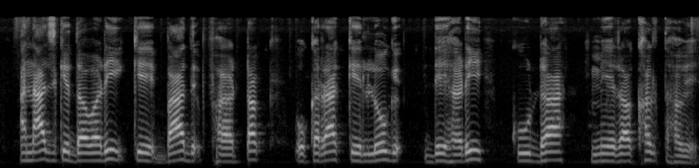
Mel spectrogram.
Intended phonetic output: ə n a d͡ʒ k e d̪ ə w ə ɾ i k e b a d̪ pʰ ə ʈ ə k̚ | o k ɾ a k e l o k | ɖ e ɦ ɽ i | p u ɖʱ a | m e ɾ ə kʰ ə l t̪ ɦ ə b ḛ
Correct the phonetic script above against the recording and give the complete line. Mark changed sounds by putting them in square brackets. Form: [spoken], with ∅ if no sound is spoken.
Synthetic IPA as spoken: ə n a d͡ʒ k e d̪ ə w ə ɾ i k e b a d̪ pʰ ə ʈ ə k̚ | o k ɾ a k e l o [ɡ] | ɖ e ɦ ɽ i | [k] u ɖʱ a | m e ɾ ə kʰ ə l t̪ ɦ ə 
